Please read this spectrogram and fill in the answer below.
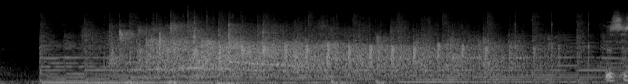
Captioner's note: applause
